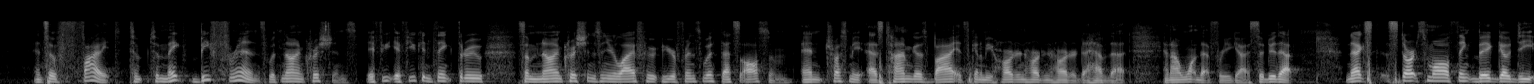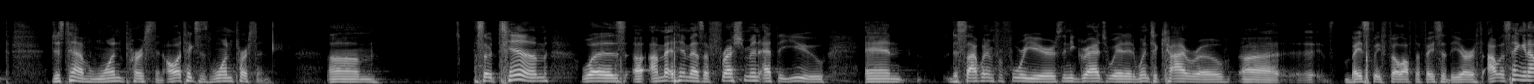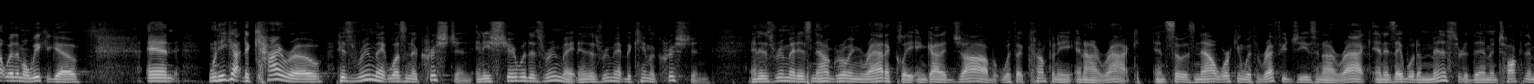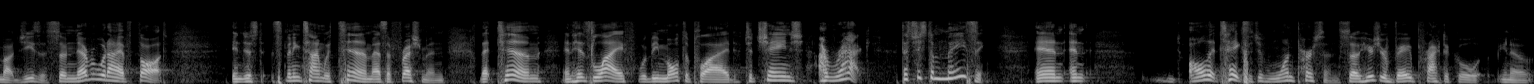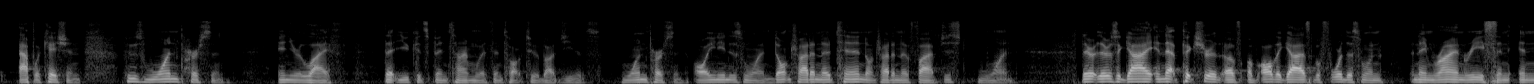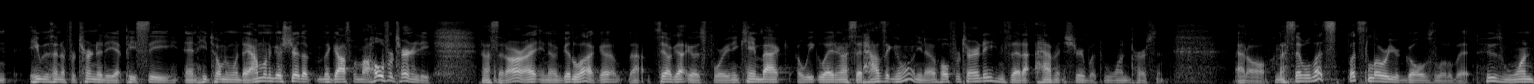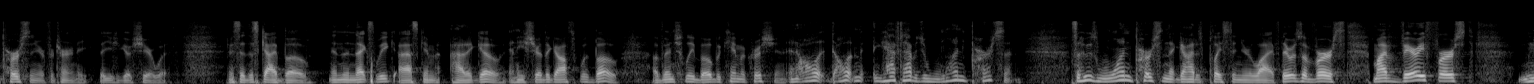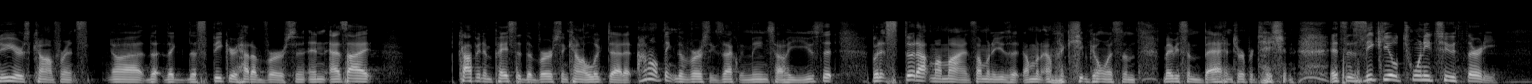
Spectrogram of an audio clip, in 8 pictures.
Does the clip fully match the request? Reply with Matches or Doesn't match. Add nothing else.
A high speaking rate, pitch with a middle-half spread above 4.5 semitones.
Matches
